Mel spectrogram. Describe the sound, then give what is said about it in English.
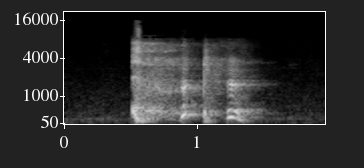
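A short burst of harsh coughing, three or four rapid hacks run together in about a second, loud and raspy, with silence before and after. “has the cough, being mean to me when she feels bad.”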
